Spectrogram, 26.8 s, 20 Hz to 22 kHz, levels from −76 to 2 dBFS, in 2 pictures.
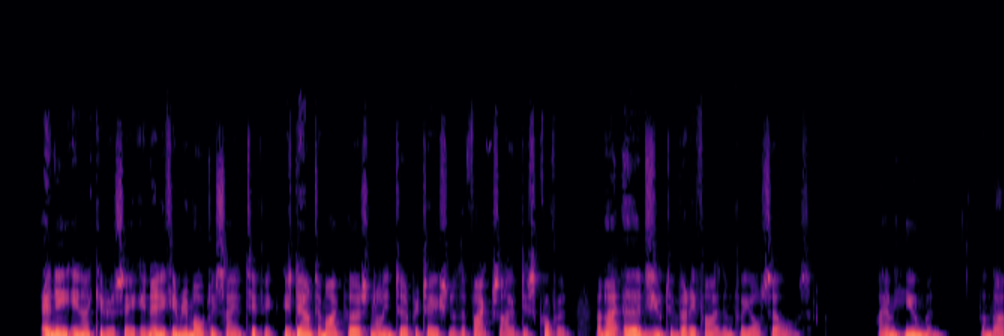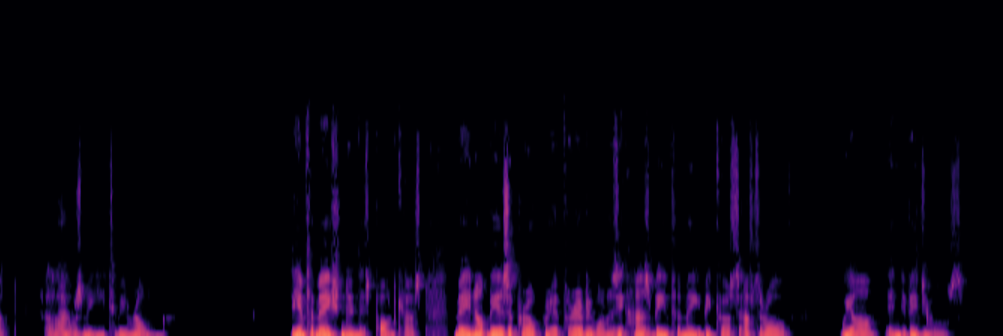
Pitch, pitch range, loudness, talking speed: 115 Hz, 100-130 Hz, -29 LUFS, 135 wpm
